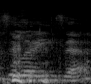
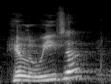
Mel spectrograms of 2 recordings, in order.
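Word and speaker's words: Heloísa: Eloisa. Yeah, Heloisa? Eloisa. See, Freddie doesn't let me do anything that's It's not going to English. be H. I can't get that.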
